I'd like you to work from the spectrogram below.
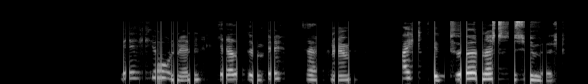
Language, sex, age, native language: Icelandic, male, 14, Icelandic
